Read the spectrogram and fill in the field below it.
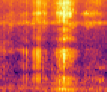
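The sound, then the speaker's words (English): A male outdoor tomcat purrs steadily, a soft, low rumbling drone with a gentle pulsing rhythm and no voices over it. “You gonna purr say hello? Huh? He's gonna purr.”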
